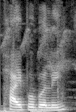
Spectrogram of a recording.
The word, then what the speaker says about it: hyperbole: Next one is hyperbole. No, it is not like that. You don't have to pronounce in this way because this is incorrect pronunciation. Its correct pronunciation is hyperbole.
